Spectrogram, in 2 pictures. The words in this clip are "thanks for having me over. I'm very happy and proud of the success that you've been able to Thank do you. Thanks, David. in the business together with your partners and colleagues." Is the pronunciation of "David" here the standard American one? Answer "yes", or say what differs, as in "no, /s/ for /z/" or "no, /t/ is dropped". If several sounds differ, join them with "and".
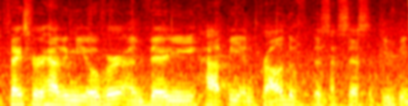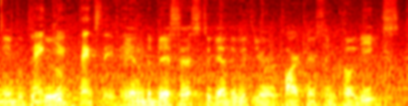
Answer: no, /v/ is dropped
